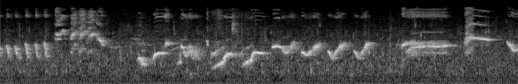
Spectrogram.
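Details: White-rumped shama song used as a training model for other shamas, with natural sounds and trickling water behind: varied phrases of whistled, slurred notes rising and falling in quick succession, mixed with high buzzy bursts and sharp chips.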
